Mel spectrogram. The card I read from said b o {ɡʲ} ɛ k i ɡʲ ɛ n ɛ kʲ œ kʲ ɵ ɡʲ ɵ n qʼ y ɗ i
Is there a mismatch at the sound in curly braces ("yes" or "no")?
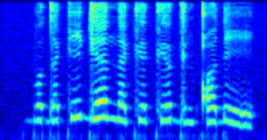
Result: yes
